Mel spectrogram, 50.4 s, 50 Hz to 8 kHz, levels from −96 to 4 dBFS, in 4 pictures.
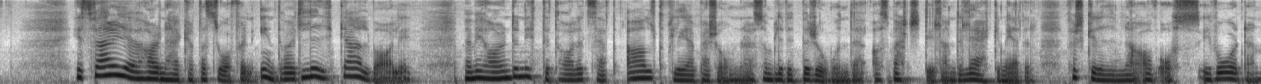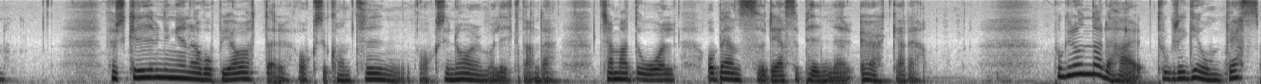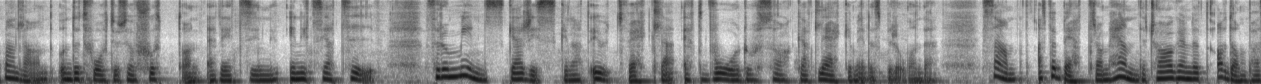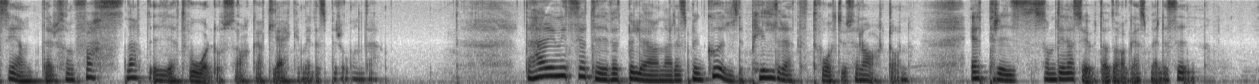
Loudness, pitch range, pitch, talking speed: -13 LUFS, 130-175 Hz, 155 Hz, 105 wpm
